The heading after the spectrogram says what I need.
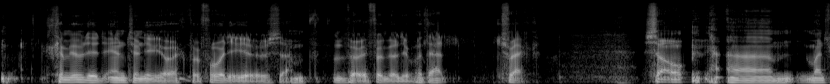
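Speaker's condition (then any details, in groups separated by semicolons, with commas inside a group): Head and neck cancer; large inoperable base-of-tongue tumor in 80s, biopsy by dr. Yarbrough at Yale, clinical trial chemoradiation; before diagnosis, tongue moved awkwardly, swallowing problems and coughing, barium swallow at Norwalk Hospital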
